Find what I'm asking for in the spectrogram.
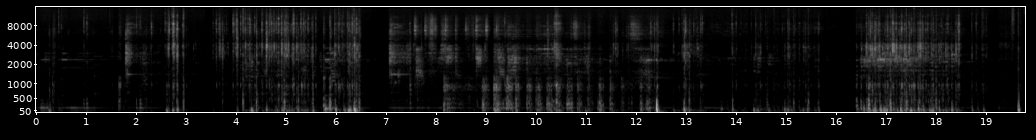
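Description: Rapid computer keyboard typing in bursts of fast clicking keystrokes, close and fairly quiet, with short pauses between flurries during a late-game duo gaming session.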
